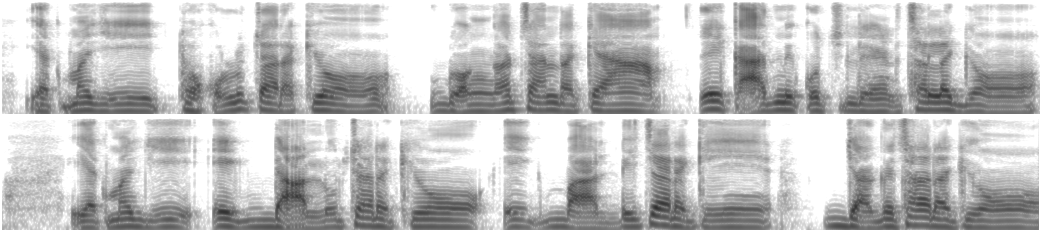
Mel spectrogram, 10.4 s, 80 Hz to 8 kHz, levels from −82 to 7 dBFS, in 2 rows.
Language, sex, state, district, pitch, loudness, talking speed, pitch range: Garhwali, male, Uttarakhand, Tehri Garhwal, 140 Hz, -23 LUFS, 155 wpm, 130-150 Hz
